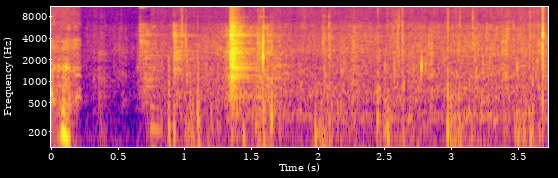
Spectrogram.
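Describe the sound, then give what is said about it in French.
The horse Dorian Gray de Hus, a tall brown horse of about 1.70 m, walks with hooves clip-clopping at a steady rhythm, with a light outdoor background and one sharper, louder strike partway through. “C'est un, grand cheval qui doit faire 1m70, marron un peu comme un écureuil.”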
